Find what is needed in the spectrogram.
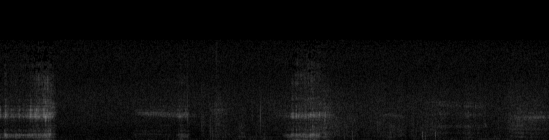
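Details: Person snoring: two short, rough snores about five seconds apart with soft breathing between, in a quiet room, at about eleven breaths a minute.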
